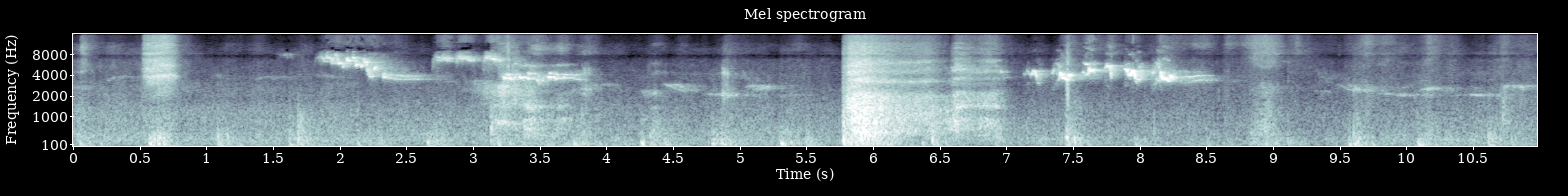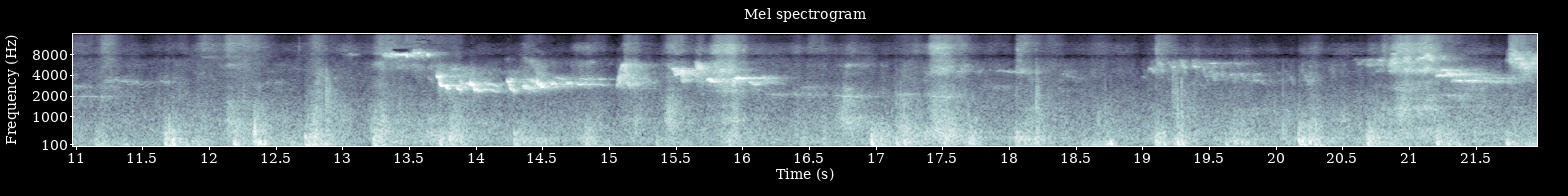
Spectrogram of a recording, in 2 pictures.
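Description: Birds sing outdoors, with repeated chirps and tweeting phrases coming at irregular moments over about twenty seconds, clear and moderately close, over scattered clicks and rustling.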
